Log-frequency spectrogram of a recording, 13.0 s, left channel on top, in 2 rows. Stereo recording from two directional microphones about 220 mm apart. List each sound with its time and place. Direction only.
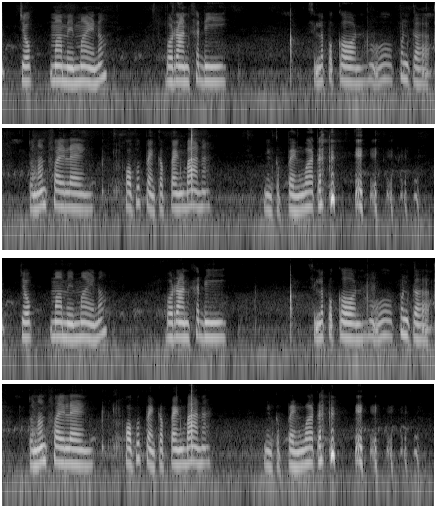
0.3 s a woman's voice: 25° left (ahead or behind)
4.6 s a woman's voice: 5° right (ahead or behind)
10.4 s a woman's voice: 10° left (ahead or behind)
